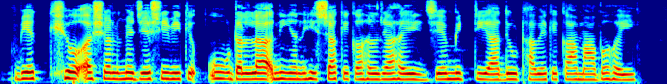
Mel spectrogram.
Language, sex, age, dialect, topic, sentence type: Magahi, female, 25-30, Central/Standard, banking, statement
